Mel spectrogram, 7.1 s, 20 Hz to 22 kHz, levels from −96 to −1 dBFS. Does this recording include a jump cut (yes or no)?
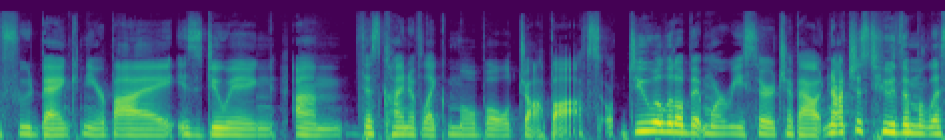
yes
